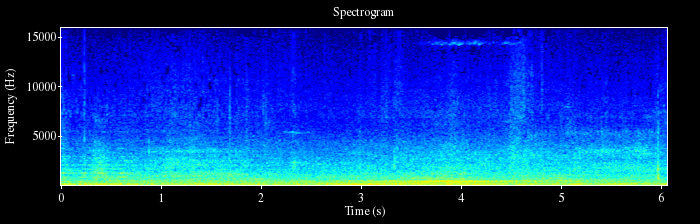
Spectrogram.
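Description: Steady low rumble of road traffic, with faint voices mixed in.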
